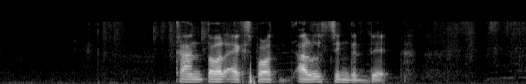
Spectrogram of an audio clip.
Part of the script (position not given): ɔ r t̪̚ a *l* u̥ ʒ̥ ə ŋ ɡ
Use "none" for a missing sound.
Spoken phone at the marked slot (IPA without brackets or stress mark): l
